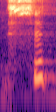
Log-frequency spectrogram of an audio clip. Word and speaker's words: cet: mais ici pour éviter donc je dis cet arbre donc je prononce le t en faisant la liaison d'accord ici il y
